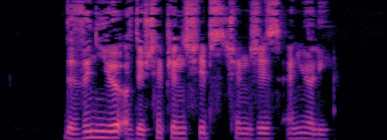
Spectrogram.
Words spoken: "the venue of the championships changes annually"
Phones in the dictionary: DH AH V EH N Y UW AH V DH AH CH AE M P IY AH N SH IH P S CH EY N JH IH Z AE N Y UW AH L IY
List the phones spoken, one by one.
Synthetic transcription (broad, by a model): DH AH V EH N Y UW AH V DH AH CH AE M P IY AH N SH IH P S CH EY N JH IH Z AE N Y UW AH L IY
